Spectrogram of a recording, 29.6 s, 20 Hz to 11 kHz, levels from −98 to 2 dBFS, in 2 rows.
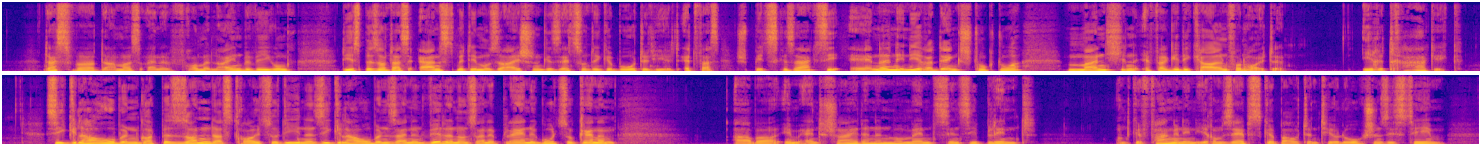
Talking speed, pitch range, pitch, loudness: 130 wpm, 120-165 Hz, 140 Hz, -18 LUFS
